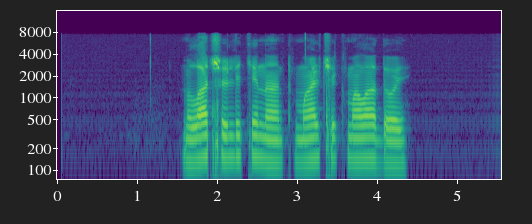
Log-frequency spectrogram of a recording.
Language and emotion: Russian, neutral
